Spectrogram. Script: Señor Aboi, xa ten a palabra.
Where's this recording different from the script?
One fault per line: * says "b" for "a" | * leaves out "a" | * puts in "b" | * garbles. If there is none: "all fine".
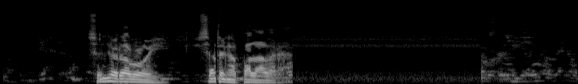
all fine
